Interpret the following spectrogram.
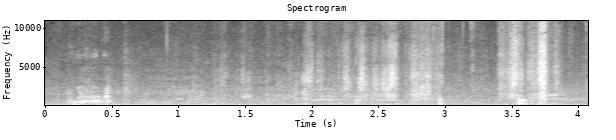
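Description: Fabric and nylon rustling and scraping as a flashlight is pushed into the elastic loop of a cloth EDC organiser pouch, in a few short bursts in the second half.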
